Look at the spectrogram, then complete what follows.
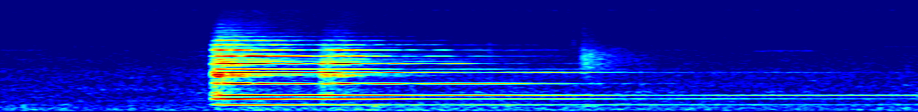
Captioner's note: bell ringing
